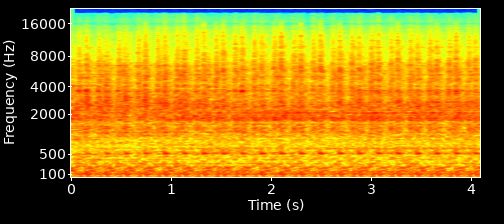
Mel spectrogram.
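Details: 1993 Ford F-250 7.3 IDI V8 diesel idling after the injection pump was turned up: steady, even clatter with no misses or surging; definitely sounds better, burning a little oil.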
